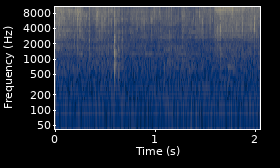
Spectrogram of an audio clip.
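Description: Burger patties searing in a hot cast-iron skillet over a charcoal grill: a steady sizzle of fat, with a light tap about half a second in and a louder burst of sizzle near the end as another patty goes into the pan.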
